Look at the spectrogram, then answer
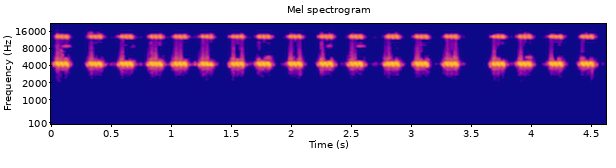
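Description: A cricket chirps steadily, short high pulses repeating about four times a second.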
